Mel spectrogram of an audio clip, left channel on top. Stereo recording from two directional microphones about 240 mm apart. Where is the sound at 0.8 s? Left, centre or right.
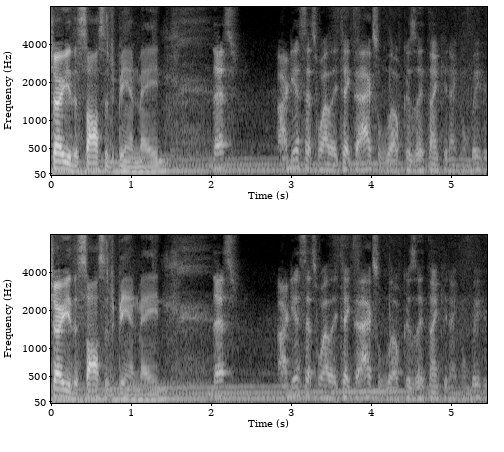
Centre.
